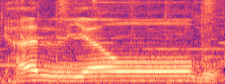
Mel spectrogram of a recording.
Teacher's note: karena nun sukun bertemu dengan huruf dha yang isti'la, maka bersiap-siap ya ikhfanya di situ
